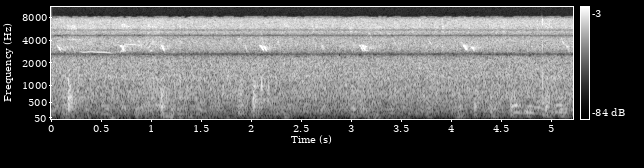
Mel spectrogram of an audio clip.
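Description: Steady outdoor hiss with a short, high chirp repeating about once a second, and a few faint knocks.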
